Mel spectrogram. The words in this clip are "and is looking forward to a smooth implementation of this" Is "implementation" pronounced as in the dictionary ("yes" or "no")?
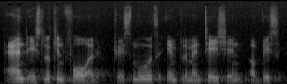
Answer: yes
